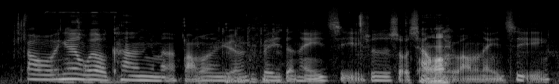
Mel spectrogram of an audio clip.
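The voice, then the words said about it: Very quiet, soft speaking voice. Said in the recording (Chinese): “你可以讲话大声一点点。... 讲话就真的很小声”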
